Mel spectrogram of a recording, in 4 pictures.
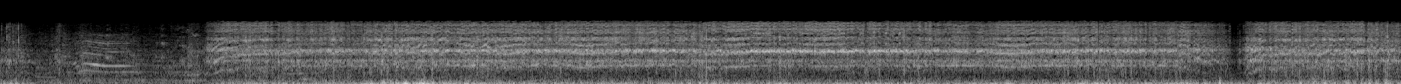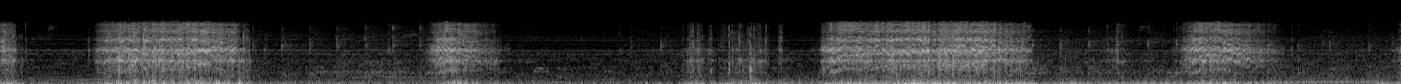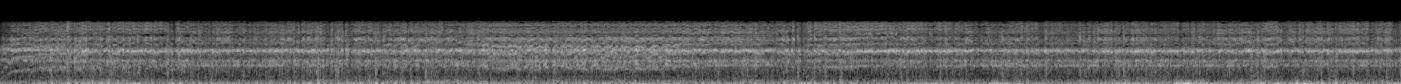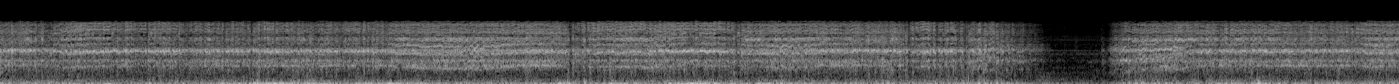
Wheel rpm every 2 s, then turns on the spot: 10, 170, 220, 230, 230, 220, 140, 80, 60, 20, 10, 140, 30, 30, 170, 230, 220, 220, 230, 240, 230, 230, 230, 220, 220, 210, 70, 230.
16-18 24-26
